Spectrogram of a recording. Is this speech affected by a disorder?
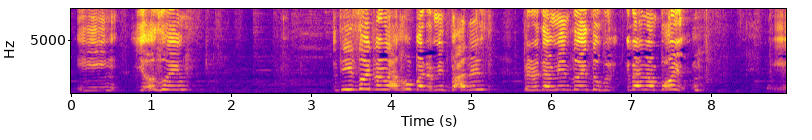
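Yes: cerebral palsy; wheelchair user.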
